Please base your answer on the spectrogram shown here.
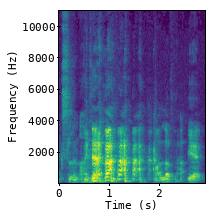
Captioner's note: laughs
